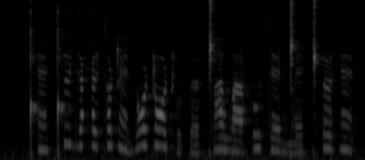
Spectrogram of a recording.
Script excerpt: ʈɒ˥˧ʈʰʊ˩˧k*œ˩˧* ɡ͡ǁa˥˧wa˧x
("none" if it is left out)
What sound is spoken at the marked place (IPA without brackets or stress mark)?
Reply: œ˩˧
